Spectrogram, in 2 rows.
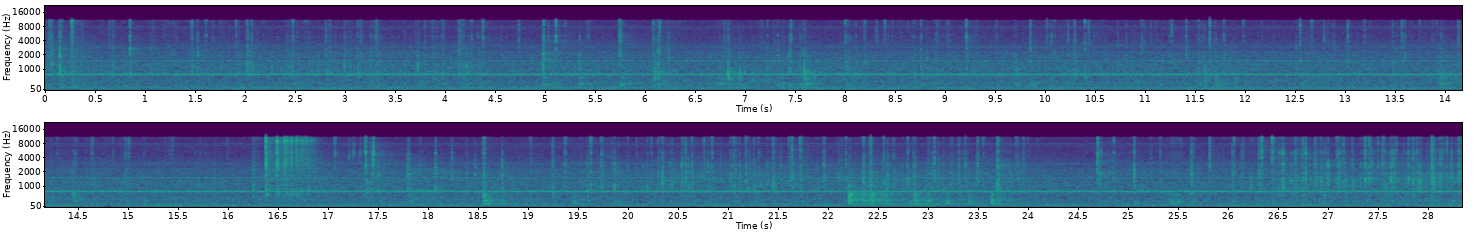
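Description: Small clicks and ticks of a hex screwdriver turning out tiny screws from the plastic housing of a Panduit PAT4.0 cable tie tool head, with hands shifting the tool, over a steady faint hum. A brief louder scrape comes about halfway through.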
